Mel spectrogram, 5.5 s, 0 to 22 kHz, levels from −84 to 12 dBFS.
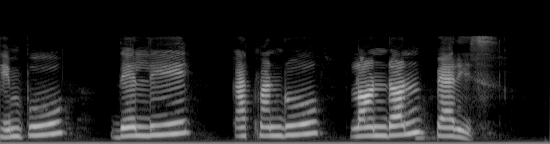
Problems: background sounds at intervals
